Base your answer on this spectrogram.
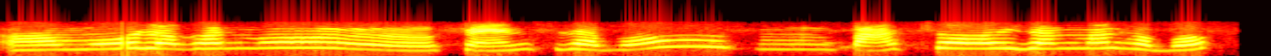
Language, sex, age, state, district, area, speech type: Assamese, female, 18-30, Assam, Kamrup Metropolitan, urban, conversation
